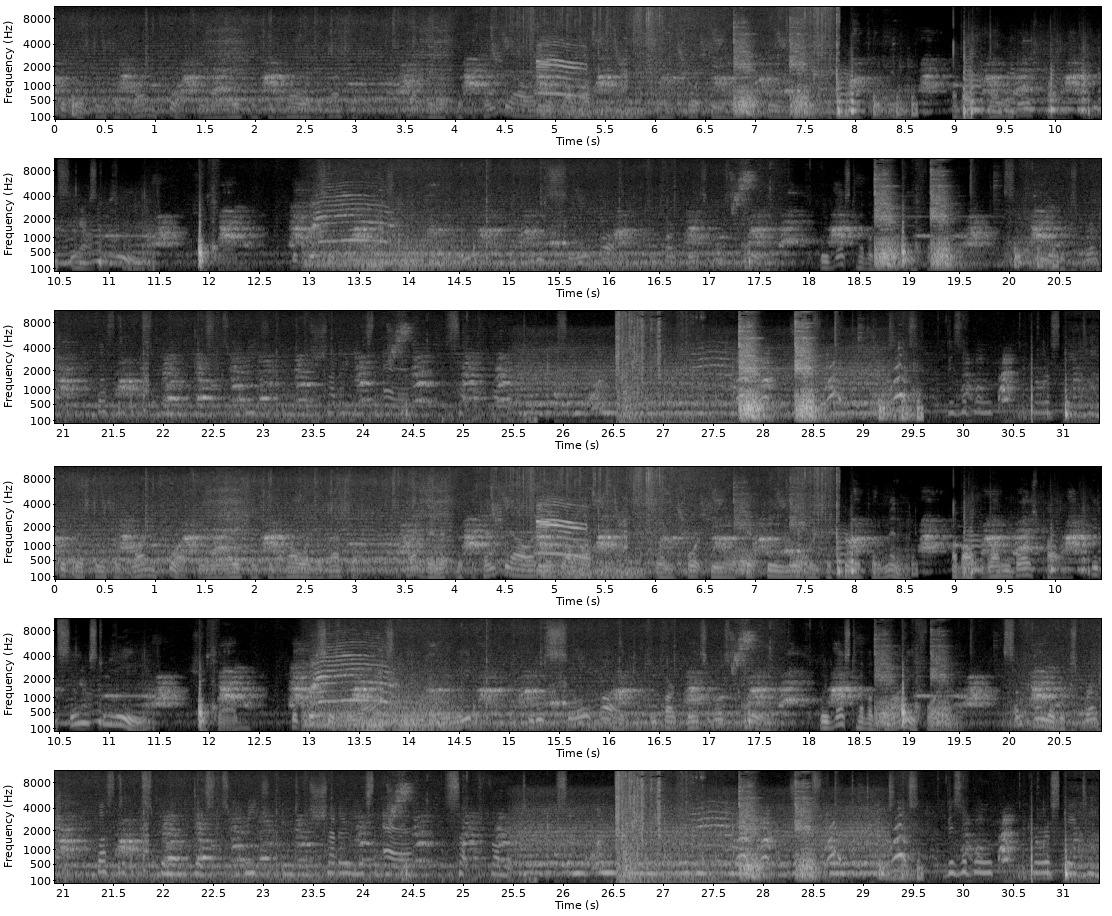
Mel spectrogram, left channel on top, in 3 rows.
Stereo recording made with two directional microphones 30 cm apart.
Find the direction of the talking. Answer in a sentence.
In this clip you hear the talking on the right.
